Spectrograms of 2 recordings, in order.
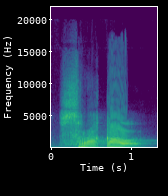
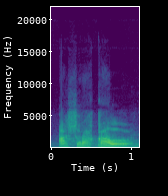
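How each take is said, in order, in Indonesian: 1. Kata asrakal diucapkan dalam bentuk singkat. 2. Kata asrakal diucapkan dalam bentuk lengkap.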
